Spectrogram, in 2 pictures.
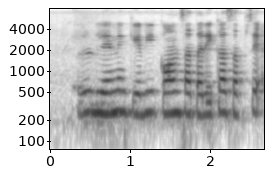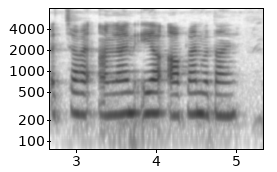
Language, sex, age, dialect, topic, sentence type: Hindi, female, 18-24, Kanauji Braj Bhasha, banking, question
